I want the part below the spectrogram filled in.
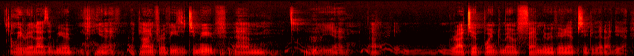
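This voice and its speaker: A man's very deep, low voice with a South African accent, at a moderate pace and with ordinary pitch variation. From South Africa, Cape Town. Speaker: church member giving testimony. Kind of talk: testimony. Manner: halting, many fillers.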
